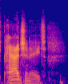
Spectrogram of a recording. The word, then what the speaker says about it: paginate: I don't think they pronounce the E, so it's paginate everything.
